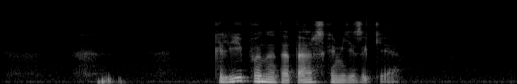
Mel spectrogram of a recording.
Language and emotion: Russian, neutral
